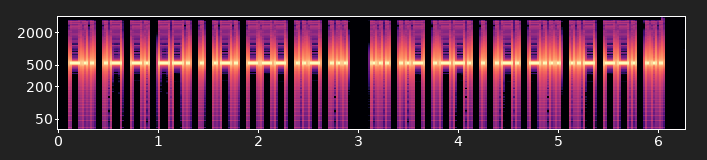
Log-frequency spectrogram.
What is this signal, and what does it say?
Morse code, heard as a keyed tone, about 36 wpm, 550 Hz. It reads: DANGEROUS SUPERBUGS
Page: news headlines in morse code at 35 wpm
